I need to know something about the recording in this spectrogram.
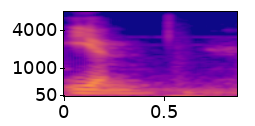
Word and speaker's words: Ion: I know it's Ian, they call him Ian.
